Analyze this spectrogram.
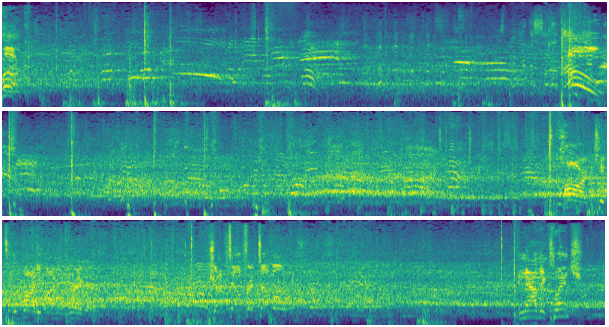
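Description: A crowd roars and cheers in a large arena.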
